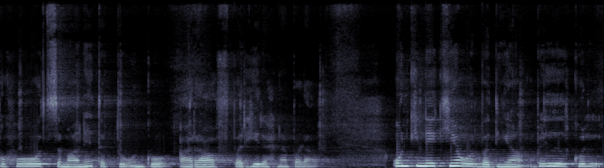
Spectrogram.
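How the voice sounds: In a dark, mellow tone with vocal fry, a woman speaks at a medium pitch and a fairly slow pace with little pitch movement.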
